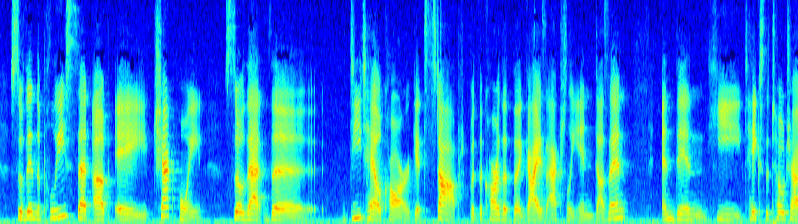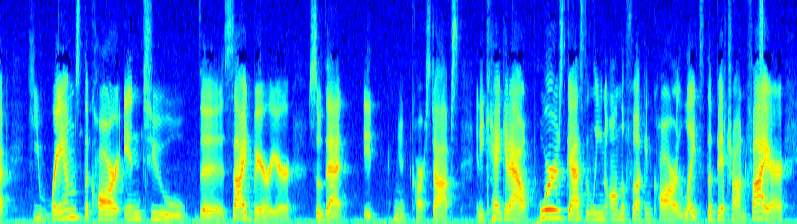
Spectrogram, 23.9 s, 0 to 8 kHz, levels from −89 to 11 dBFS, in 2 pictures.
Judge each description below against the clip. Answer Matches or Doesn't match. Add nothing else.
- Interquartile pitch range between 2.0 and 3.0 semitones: Doesn't match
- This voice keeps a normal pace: Matches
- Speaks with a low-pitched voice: Doesn't match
